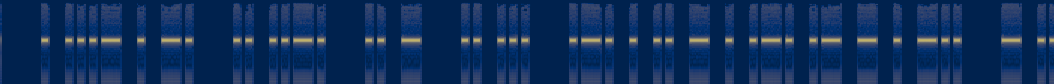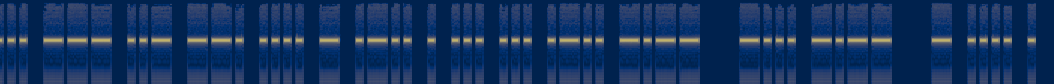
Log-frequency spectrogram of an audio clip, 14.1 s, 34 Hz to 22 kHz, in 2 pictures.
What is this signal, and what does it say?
Morse code, heard as a keyed tone, about 30 wpm, 1000 Hz. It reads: EVEN IF IT IS REITERATED THOUGHTLESSLY BY THE
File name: qotdfiles / 30wpm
